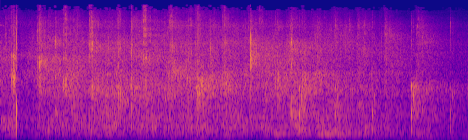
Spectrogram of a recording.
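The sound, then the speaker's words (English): A church audience breaks into sustained applause on a Sunday for the launch of the Christ City Surrey church plant, many hands clapping in a dense, steady wash with a few bright whoops and cheers rising above it, holding level for several seconds. “And it's a very, very special Sunday because this Sunday we're launching Christ City Surrey, which we can cheer about, right?”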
